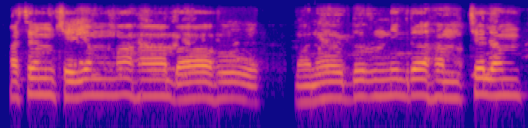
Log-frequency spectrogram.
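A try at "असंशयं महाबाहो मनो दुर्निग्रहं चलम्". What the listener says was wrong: ಧನ್ಯವಾದಗಳು ಪ್ರಭುಜಿ ಚೆನ್ನಾಗಿ ಹೇಳಿದ್ರಿ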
